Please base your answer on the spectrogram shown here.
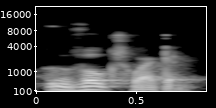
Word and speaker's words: Volkswagen: not vagon but wagon make the sound low and open w w wagon like what and where w w wagon again Volkswagon the word is pronounced Volkswagen now let's talk about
